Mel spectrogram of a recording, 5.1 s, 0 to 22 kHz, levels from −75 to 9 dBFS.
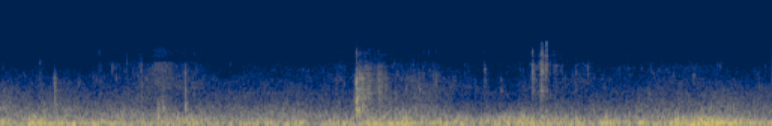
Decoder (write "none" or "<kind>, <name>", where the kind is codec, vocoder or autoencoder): none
